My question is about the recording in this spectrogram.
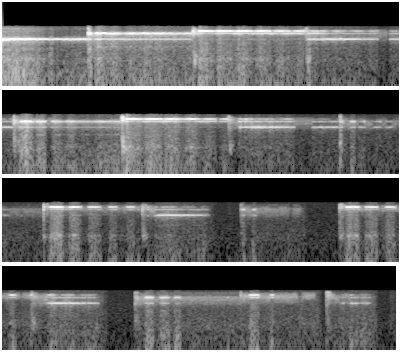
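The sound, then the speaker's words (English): A meditation chime, played before a liturgical piece, rings out a slow sequence of clear, bright tones, each note held and shifting in pitch like a simple melody, with brief pauses between phrases and no talking. “In the meantime, let us listen to the chime as we prepare to go forward to the liturgical piece.”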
